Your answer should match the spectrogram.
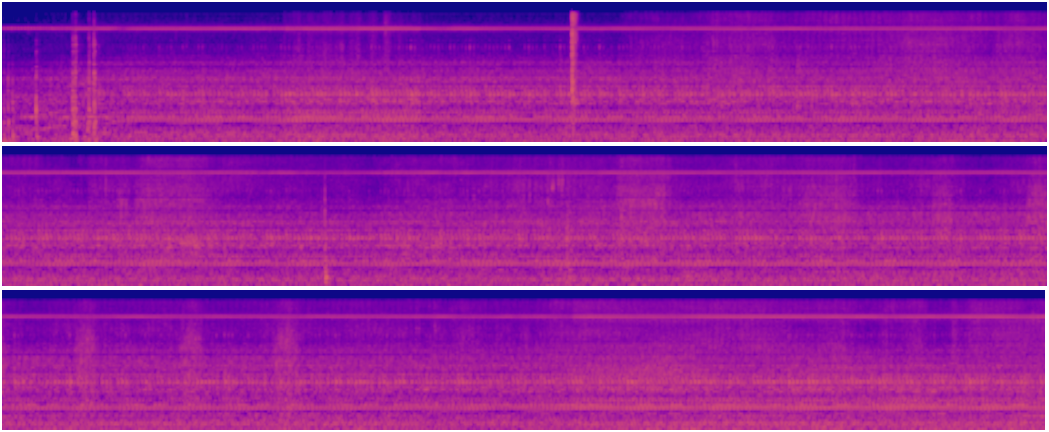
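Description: Wood lathe running at a steady speed, a constant motor hum and whine with several steady tones. A single sharp click about six seconds in.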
